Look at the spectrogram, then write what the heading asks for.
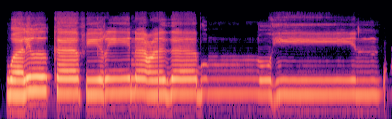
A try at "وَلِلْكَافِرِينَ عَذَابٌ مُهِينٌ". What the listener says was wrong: Ahsanti, barakallahu fiik.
